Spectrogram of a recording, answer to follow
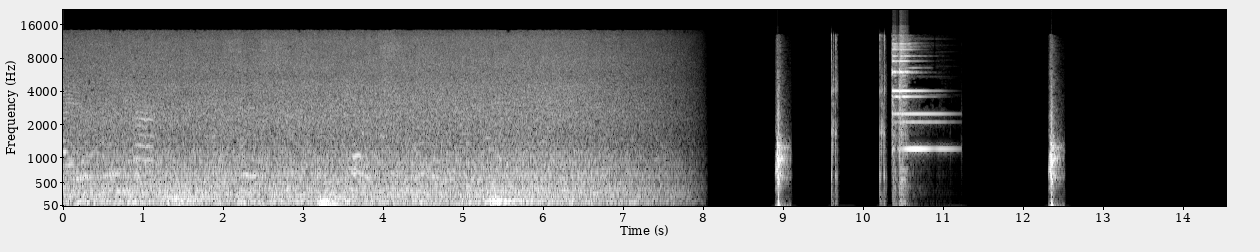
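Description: Steady rush of white-water rapids below a waterfall, fading out about eight seconds in. Then, against dead silence, a few sharp hits and one bright ringing ding from an outro sound effect.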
